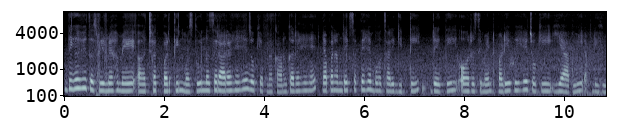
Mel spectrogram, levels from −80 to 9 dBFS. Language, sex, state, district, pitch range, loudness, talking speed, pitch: Hindi, female, Bihar, Jamui, 205-230 Hz, -24 LUFS, 230 wpm, 215 Hz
